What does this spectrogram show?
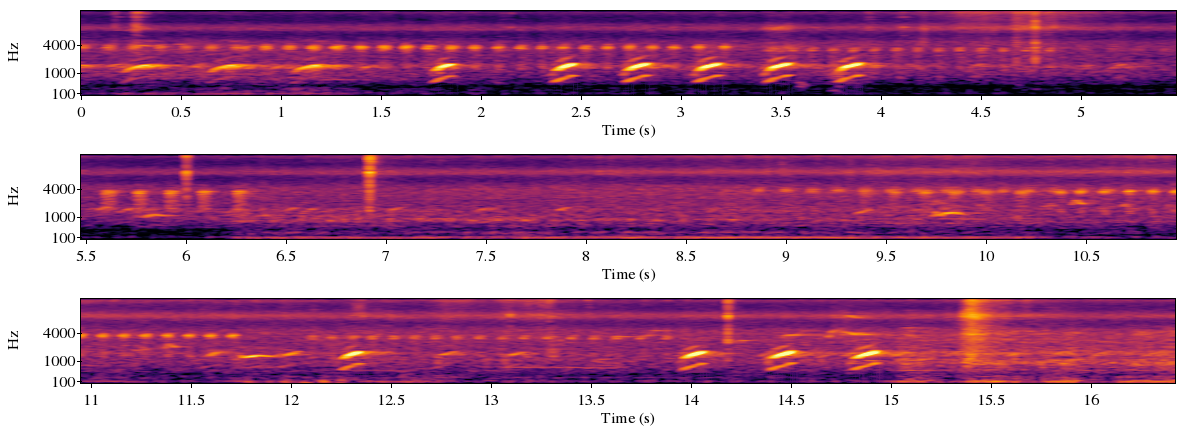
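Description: A bird calling in bursts of short, rising notes, about three a second, once near the start and again near the end. A low engine hum from a passing vehicle runs underneath from about six seconds in.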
